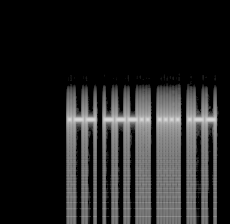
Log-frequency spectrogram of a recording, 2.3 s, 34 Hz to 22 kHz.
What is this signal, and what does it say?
Morse code, heard as a keyed tone, about 40 wpm, 700 Hz. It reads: W8HW
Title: Call Signs - 40wpm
